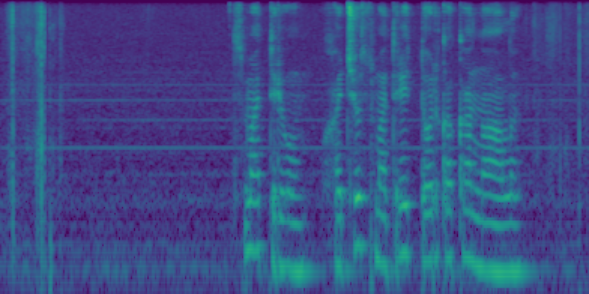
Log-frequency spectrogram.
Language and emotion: Russian, neutral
